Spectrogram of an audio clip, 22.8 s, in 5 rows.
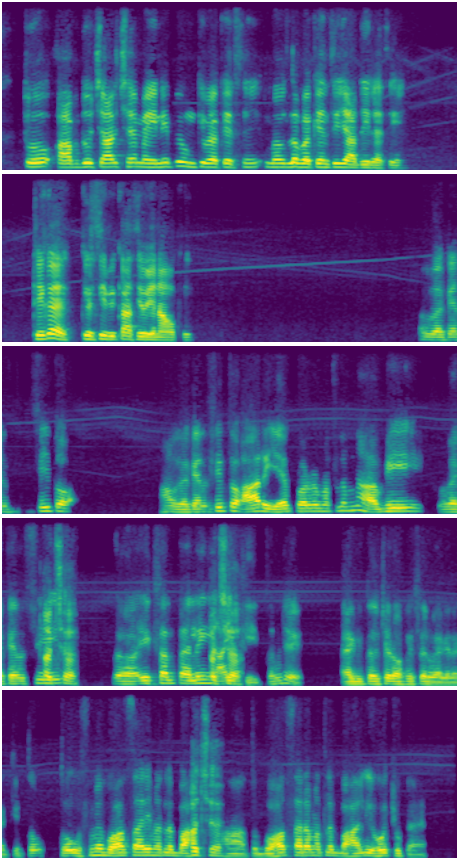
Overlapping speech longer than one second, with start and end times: none

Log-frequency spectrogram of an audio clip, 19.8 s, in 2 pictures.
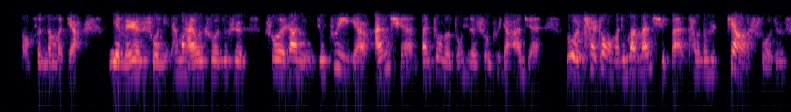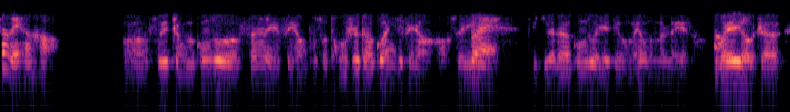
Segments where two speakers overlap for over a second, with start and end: none

